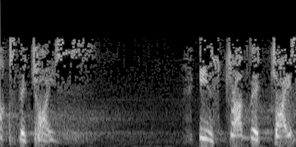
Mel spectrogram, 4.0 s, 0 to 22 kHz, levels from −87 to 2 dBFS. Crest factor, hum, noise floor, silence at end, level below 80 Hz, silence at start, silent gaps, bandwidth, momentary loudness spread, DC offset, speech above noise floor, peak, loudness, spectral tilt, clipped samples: 18 dB; none; -58 dBFS; 0 s; -52 dBFS; 0 s; none; 8 kHz; 11 LU; under 0.1%; 40 dB; -2 dBFS; -18 LUFS; -2 dB/octave; under 0.1%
